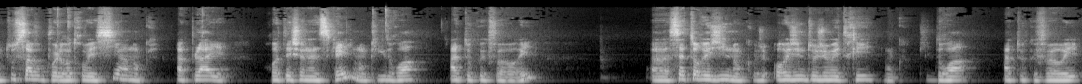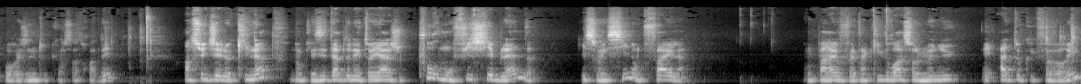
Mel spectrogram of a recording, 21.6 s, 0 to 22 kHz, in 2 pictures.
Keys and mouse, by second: 12.1 q, 21.4 q.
